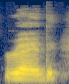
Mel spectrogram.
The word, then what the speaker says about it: read: Aqui no presente nós lemos read, no passado nós lemos read, com a mesma pronúncia da cor vermelha em inglês, red.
